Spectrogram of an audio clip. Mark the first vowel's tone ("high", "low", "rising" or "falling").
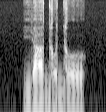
low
